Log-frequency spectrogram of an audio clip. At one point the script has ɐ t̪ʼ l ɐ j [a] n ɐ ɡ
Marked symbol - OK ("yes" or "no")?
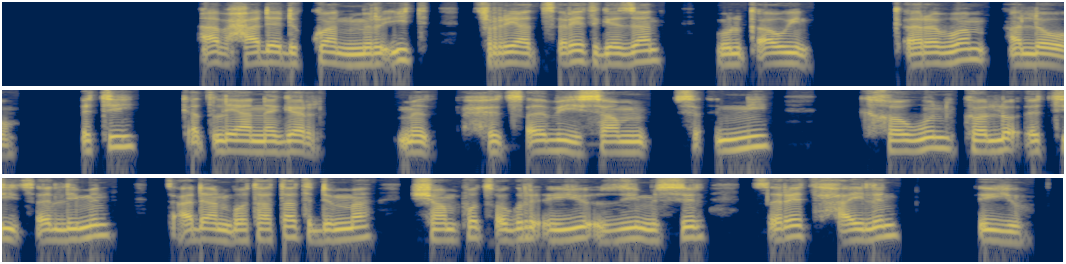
yes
